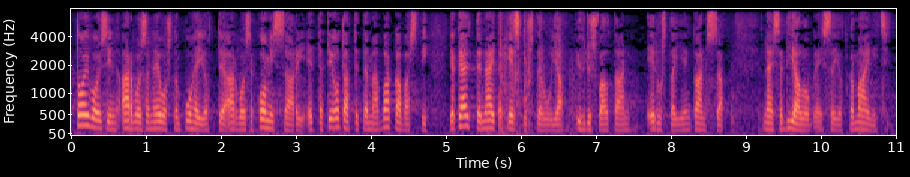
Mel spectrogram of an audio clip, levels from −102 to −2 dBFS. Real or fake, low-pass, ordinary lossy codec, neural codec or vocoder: real; 7.2 kHz; none; none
